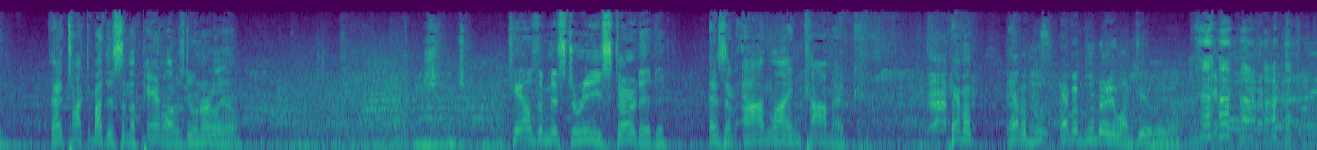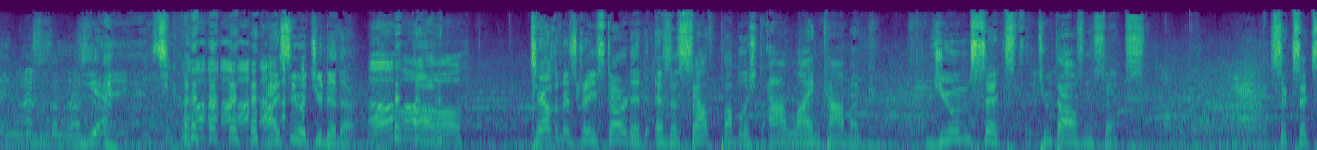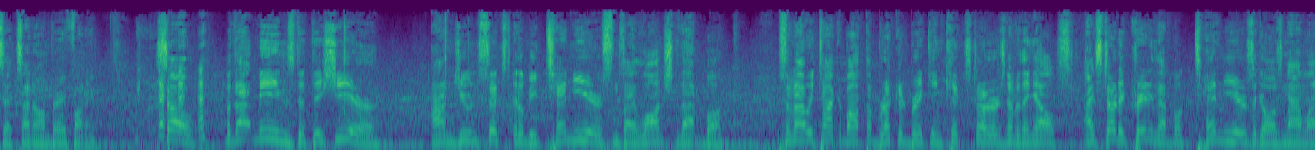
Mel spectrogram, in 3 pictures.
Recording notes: Live From Motor City Comic Con.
